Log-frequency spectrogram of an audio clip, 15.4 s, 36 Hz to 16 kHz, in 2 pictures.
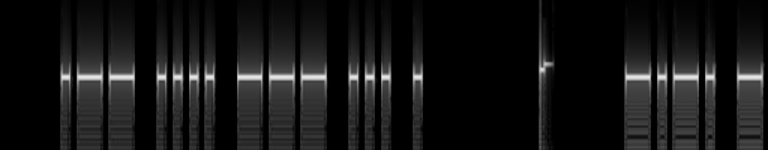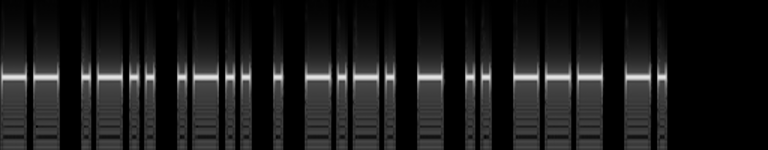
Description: Morse code, heard as a keyed tone, about 15 wpm, 700 Hz. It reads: WHOSE COLLECTION
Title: Sentences from Top 1200 Words - New Word Drill Alt - 15wpm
